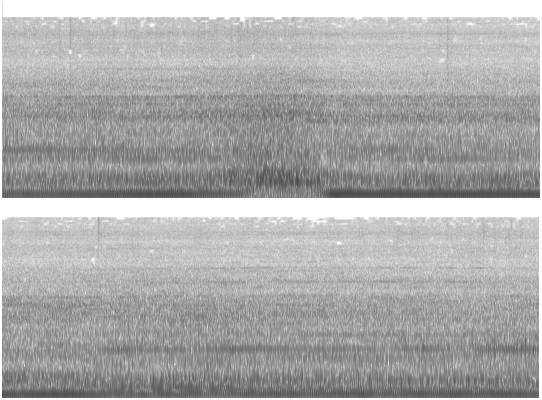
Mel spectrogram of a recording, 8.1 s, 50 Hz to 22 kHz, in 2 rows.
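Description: Hoover Decade 80 upright vacuum cleaner running steadily on carpet: a strong motor hum with a fine rattling vibration from the brushroll, which the owner puts down to brushroll bearings worn by carpet-freshener powder. The hum wavers briefly about two seconds in.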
